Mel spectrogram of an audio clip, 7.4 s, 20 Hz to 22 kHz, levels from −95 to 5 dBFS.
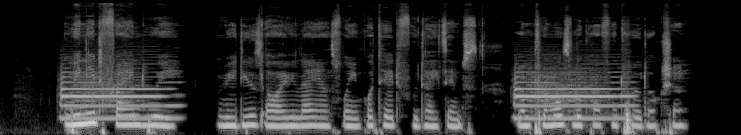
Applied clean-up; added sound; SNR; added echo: classical method Wiener filter.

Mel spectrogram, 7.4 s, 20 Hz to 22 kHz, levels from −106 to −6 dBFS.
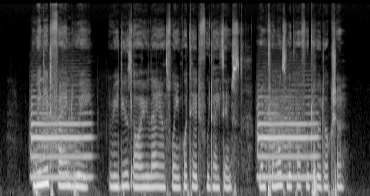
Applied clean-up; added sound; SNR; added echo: none; Trumpet; 4 dB; none.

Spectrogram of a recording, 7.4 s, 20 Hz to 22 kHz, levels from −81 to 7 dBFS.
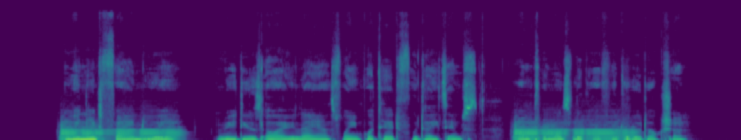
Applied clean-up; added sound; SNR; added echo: neural mask model RNNoise.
